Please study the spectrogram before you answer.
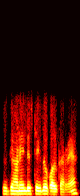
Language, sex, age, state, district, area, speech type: Punjabi, male, 18-30, Punjab, Ludhiana, urban, conversation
